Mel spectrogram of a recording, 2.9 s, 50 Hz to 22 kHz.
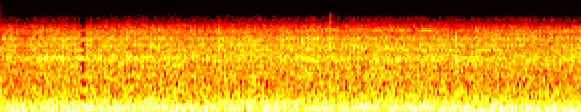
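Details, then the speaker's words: Mercedes V12 running with its on-vehicle throttle bodies disconnected and not controlling air into the intake manifold, with no ASR light: steady raised idle with an even hum that never settles; high idle from unmetered intake air. "well of course idle is high because they're not controlling air intake to the intake manifold because my throttle bodies that are on the vehicle obviously are disconnected"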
